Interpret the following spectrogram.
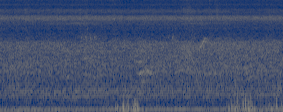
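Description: Two soft, dull footsteps on grass, about a second in and near the end, over a low steady hum of outdoor background.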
